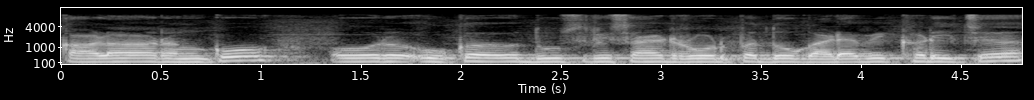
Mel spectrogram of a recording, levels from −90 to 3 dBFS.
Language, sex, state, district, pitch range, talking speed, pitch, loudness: Rajasthani, male, Rajasthan, Nagaur, 145-155 Hz, 160 wpm, 150 Hz, -13 LUFS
